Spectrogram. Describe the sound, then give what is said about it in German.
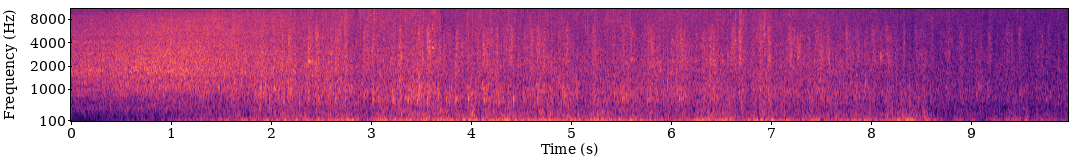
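Heavy rain lashing down in wild, howling wind at winter dusk, a dense, steady roaring wash that holds at full strength for the whole stretch, with a low rumbling undertone and no voices. “Schwerer Regen in wildem Wind und winterliche Dämmerung. Nichts als die zerrissenen und wehenden Laken des Regens und der zerrende, heulende Wind.”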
